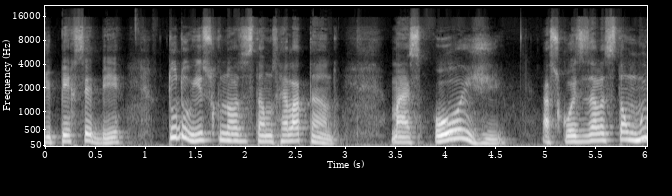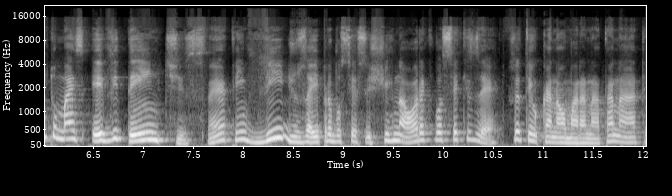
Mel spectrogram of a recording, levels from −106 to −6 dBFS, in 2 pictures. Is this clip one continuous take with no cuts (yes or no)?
no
